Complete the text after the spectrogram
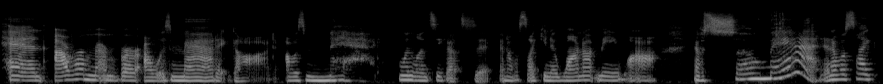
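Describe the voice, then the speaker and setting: A woman's voice: fairly low pitch, normal speed, hardly any pauses. A middle-aged woman, hosting a podcast and telling an emotional story. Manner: animated storyteller, emotional and laughing. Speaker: podcast host. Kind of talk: casual heartfelt chat.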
